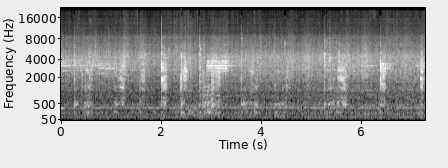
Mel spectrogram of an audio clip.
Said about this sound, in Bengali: এখন এটাকে আমি নাড়াচাড়া করে নেব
